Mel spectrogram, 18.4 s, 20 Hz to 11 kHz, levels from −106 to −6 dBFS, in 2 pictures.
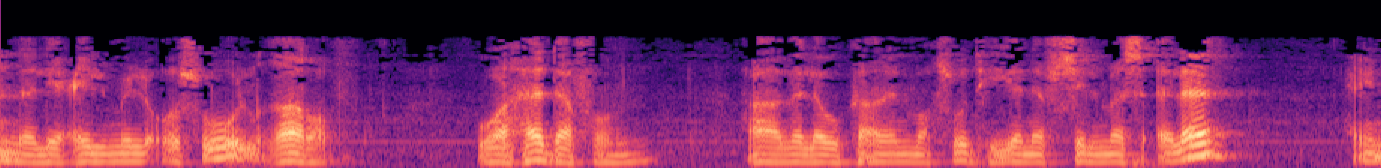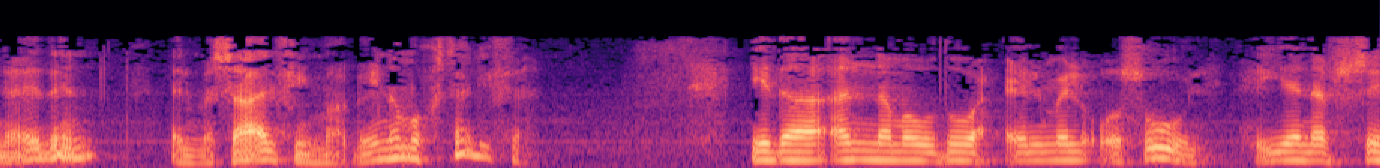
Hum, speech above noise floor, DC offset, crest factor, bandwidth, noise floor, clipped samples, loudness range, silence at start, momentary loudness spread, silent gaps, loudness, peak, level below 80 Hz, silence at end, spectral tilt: none; 32 dB; under 0.1%; 22 dB; 5.8 kHz; -55 dBFS; under 0.1%; 5 LU; 0 s; 15 LU; none; -24 LUFS; -2 dBFS; -58 dBFS; 0 s; -11 dB/octave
